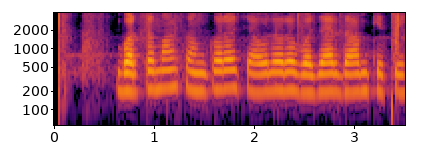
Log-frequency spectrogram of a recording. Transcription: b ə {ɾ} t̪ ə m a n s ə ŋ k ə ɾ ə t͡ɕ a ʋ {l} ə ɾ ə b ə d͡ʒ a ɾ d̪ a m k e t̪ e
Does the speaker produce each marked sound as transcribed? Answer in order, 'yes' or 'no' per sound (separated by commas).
yes, yes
